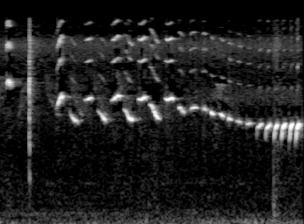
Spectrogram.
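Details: White-rumped shama of the Borneo form giving a ketrekan, a rattling call used to draw a response from other birds: a rapid run of about twenty short, sharp, high whistled notes that slide downward, with a brief click near the start.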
